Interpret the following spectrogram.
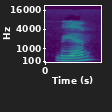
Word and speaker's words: rien: She does it with her French pronunciation properly. She goes no rien de rien, no je ne regrette rien. That's how she says it. She has all the dry R's going on and on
